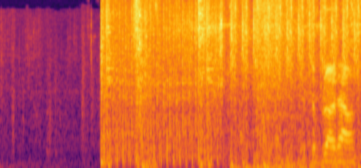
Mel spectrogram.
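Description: Rapid gunfire rattles loudly at close range.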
